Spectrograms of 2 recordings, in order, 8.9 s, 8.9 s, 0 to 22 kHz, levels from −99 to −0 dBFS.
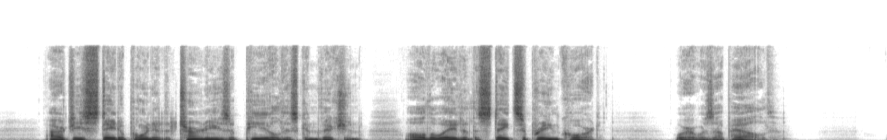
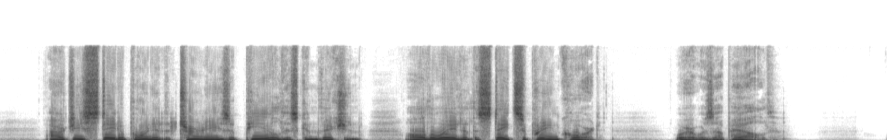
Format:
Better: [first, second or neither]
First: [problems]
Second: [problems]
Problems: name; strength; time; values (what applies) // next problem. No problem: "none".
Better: first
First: none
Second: distortion; slight; 10 dB below the speech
